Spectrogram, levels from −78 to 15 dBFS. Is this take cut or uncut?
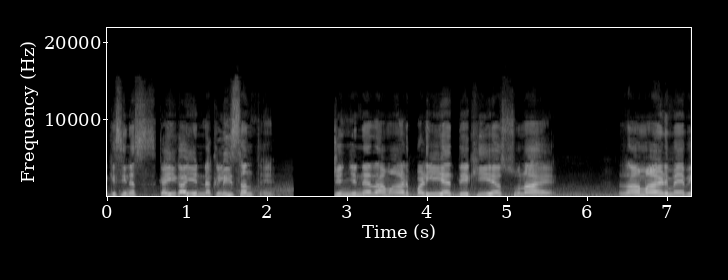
cut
